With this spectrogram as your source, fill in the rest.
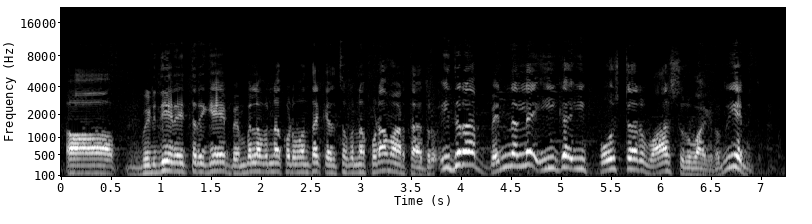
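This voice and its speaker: A man anchoring a news broadcast, reading with forceful emphasis. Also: fairly high pitch, a little hiss or hum. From Karnataka, India.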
